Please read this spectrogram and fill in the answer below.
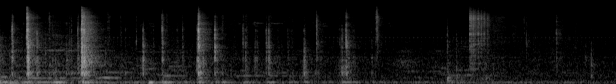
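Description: Sharp, irregular clicks and taps of small parts and fingers on a laptop's plastic base, the three loudest in the first two seconds, then fainter ticks and a short rustle about three-quarters of the way in.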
